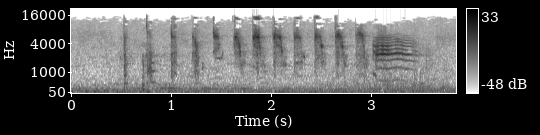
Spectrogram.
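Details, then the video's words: Jasper, a Persian cat, described as talking while ignoring its owner: a quick run of short, high chirps about four per second, ending in a wavering, drawn-out meow, over a low background hum. "jasper persian cat ignores me ..talking cat"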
